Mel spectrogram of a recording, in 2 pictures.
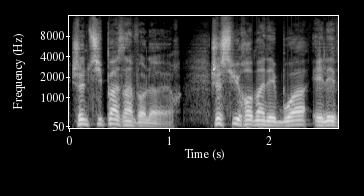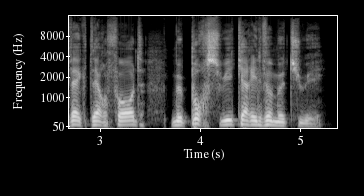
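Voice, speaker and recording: A man's voice: medium pitch, expressive, normal speed, dry recording, studio quality, voice pushed up, natural voice. A man voicing a bold, generous outlaw who speaks with confident, mocking politeness. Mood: assured, mocking. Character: bold, generous male outlaw, young adult.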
